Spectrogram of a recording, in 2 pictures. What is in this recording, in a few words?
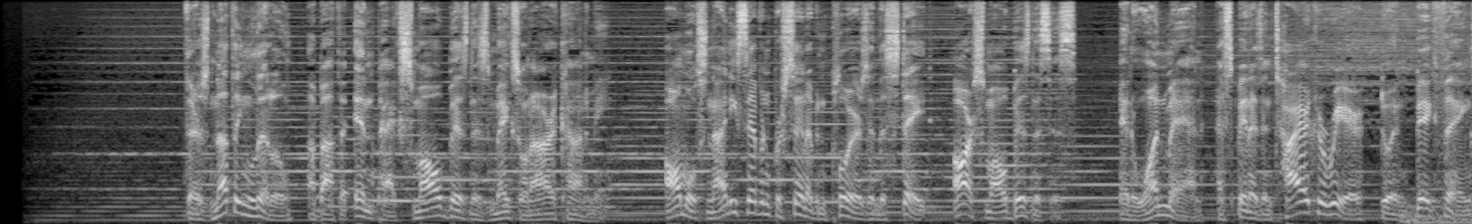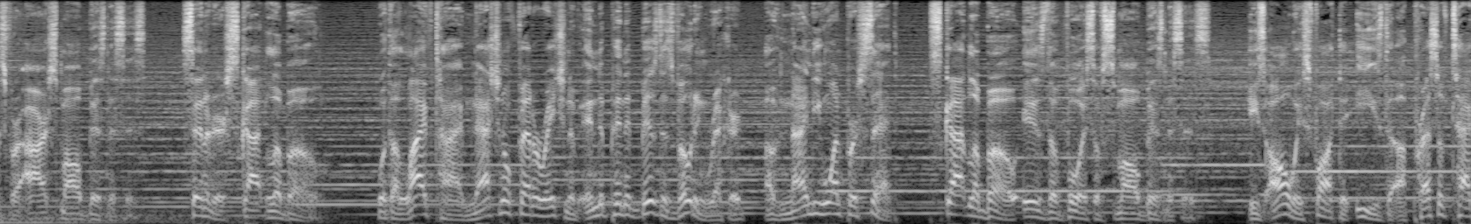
Political Positive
